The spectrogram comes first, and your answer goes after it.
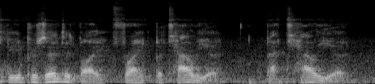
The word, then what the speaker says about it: Battaglia: Battaglia. Pronounce it right next time.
